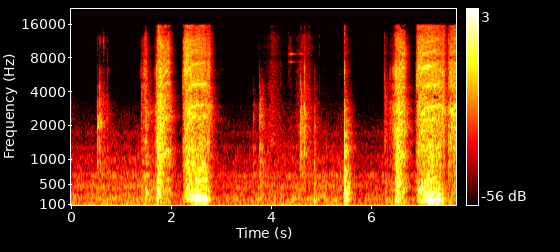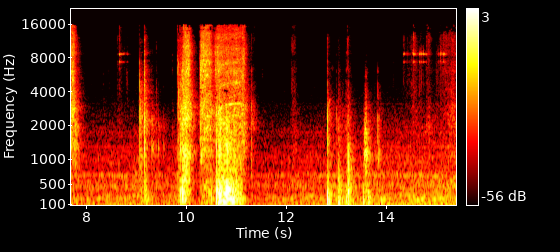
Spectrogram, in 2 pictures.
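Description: Power drill driving out screws from the seat hinges of a Club Car Precedent golf cart, heard as repeated short whirring bursts of a few seconds each, separated by quiet pauses and handling noises, fairly close.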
